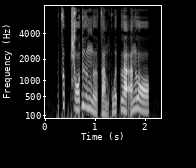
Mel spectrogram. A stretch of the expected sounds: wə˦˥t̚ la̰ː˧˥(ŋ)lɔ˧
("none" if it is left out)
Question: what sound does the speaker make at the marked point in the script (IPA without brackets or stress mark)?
n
